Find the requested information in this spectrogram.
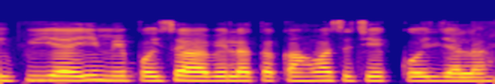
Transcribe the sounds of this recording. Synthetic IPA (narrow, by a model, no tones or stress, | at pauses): upiaimẽpəɪsaːbelat̪ɔkãɦʋãsẽt͡ʃekːɔild͡ʒaːla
